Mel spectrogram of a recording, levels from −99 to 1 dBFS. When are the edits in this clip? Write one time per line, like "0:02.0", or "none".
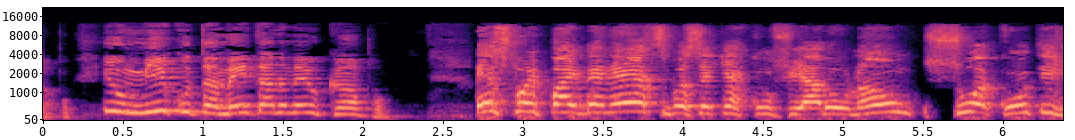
0:02.6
